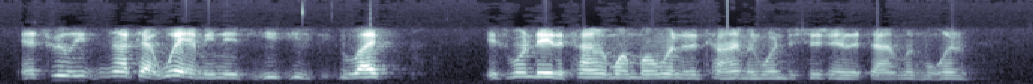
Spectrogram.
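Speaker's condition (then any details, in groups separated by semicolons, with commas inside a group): Parkinson's disease, young-onset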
